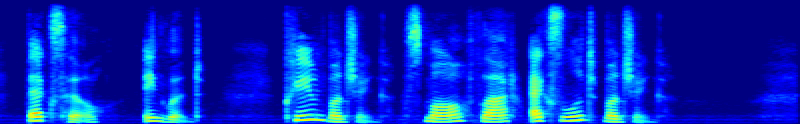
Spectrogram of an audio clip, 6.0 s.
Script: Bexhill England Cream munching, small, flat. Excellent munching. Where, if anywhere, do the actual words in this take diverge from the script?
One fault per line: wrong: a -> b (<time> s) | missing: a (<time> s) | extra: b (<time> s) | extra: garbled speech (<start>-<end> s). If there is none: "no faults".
no faults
